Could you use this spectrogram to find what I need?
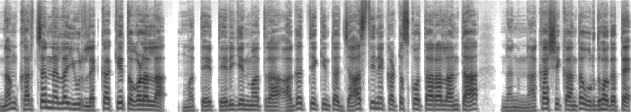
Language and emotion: Kannada, angry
